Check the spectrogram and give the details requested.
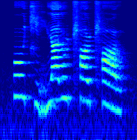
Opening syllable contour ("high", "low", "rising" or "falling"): high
